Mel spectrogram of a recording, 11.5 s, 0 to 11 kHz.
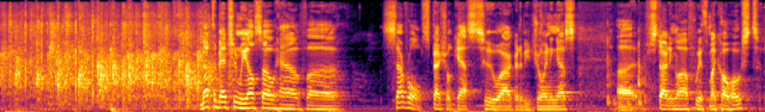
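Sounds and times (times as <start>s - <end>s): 
audience applause in a room at a live talk event: 0.0s - 3.9s
speech: 3.0s - 5.2s, 5.8s - 11.4s.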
